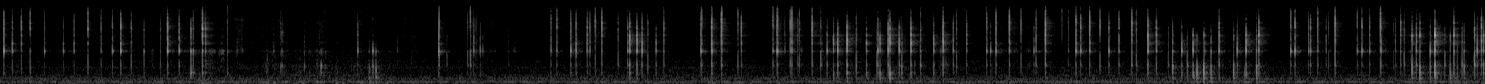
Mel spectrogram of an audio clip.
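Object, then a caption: Plastic hair brush back. Long nails tap and scratch the hollow molded back of a hand-sized purple plastic paddle hair brush. The result is quick, bright clicks and scratchy rasps in uneven bursts, with brief pauses and a faint steady low hum underneath.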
